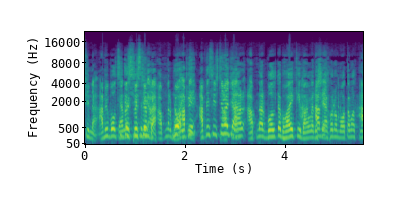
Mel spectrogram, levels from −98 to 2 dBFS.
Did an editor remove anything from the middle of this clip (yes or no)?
no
